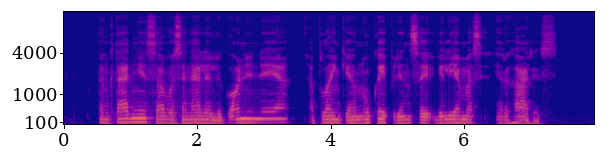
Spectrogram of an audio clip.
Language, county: Lithuanian, Panevėžys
